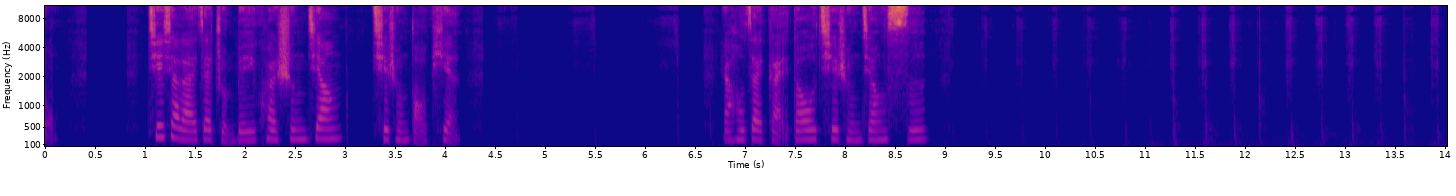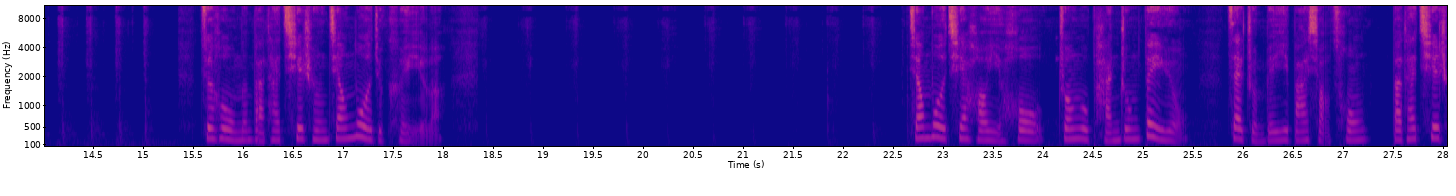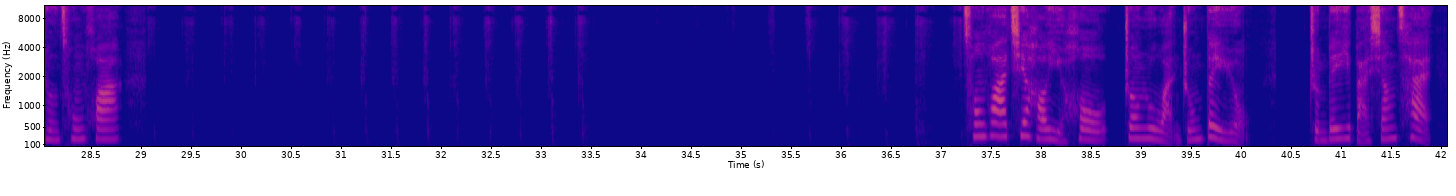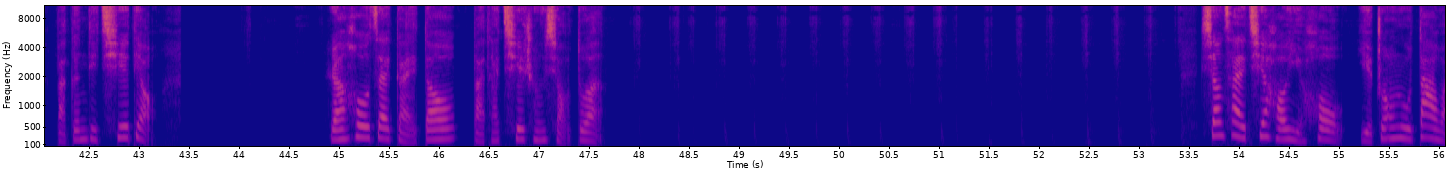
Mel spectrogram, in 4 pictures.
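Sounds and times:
cleaver chopping on wooden board: 0:09.0 - 0:15.3, 0:18.4 - 0:22.6, 0:29.1 - 0:33.6, 0:47.9 - 0:53.4.

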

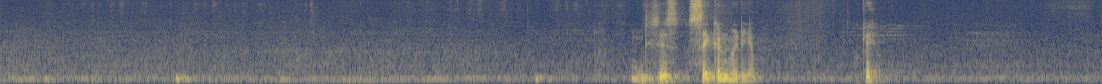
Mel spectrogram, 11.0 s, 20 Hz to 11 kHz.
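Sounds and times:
marker pen on whiteboard: 0:00.0 - 0:06.9.

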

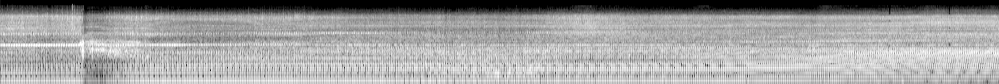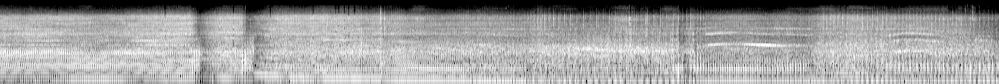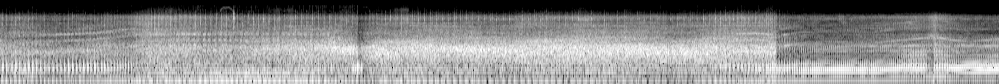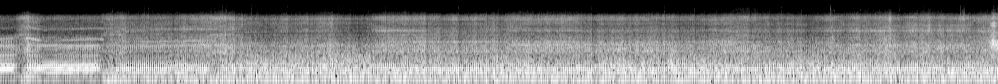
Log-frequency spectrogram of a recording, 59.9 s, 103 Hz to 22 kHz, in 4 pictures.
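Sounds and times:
motorcycle engine revving: 0:00.0 - 0:59.9
wind noise: 0:15.4 - 0:59.9.

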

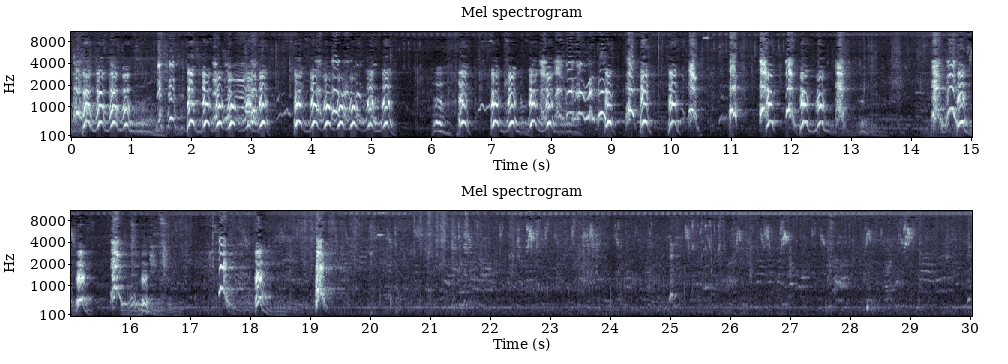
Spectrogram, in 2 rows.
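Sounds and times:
dogs barking: 0:00.0 - 0:13.4, 0:14.3 - 0:16.7, 0:17.4 - 0:19.7.

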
